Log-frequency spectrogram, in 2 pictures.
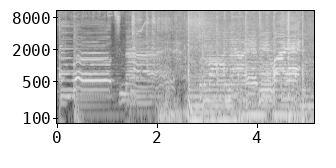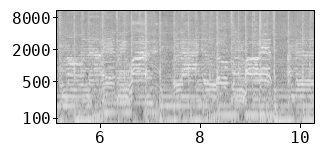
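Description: Instrumental stretch of an upbeat acoustic pop song with no singing. A short melodic line plays, then about two and a half seconds in the full groove comes in, with heavy bass and a steady beat that includes percussion struck on the body of a Volkswagen Beetle.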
